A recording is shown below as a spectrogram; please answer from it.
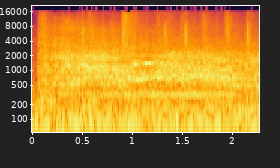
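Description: Tyres screeching as a pickup truck pulls away hard, over background music.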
